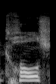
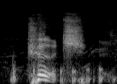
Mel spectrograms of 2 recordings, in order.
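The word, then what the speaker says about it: Kölsch: I've also heard uh kosh, but it's one more time. Coach. Cooch. Almost like coach as in the handbag, but instead of an O, a U.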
